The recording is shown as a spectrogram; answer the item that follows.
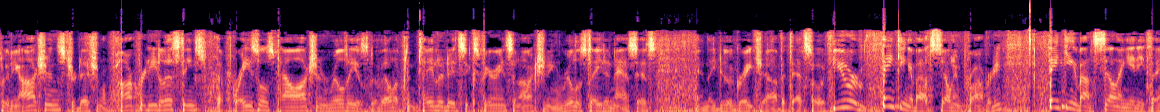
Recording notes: LIVE from Daytona International Speedway!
